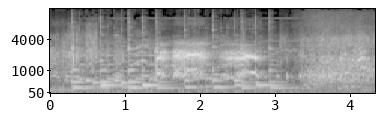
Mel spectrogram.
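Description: A rooster crowing once, about a second and a half long, over a short tune of quick stepped notes.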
